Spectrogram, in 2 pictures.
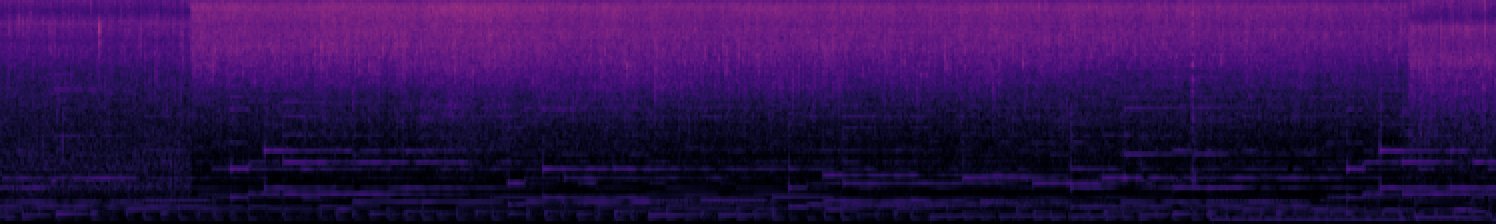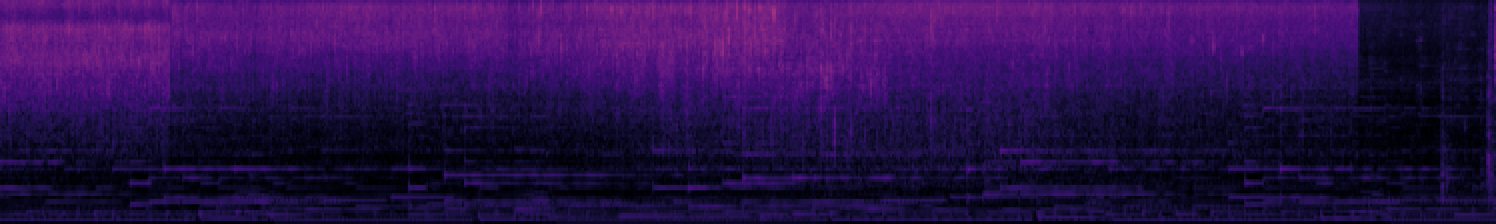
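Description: Flour-coated chicken breasts sizzling in hot oil in a frying pan, with soft background music underneath. The sizzle falls away near the end.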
